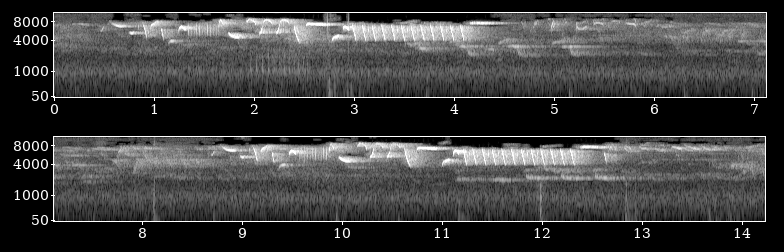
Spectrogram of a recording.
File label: dawn chorus; RSPB magazine “Nature’s Home”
